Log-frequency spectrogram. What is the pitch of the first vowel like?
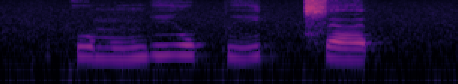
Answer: low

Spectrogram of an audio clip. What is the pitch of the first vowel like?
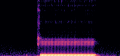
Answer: high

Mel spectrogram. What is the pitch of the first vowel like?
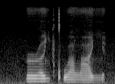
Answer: high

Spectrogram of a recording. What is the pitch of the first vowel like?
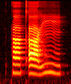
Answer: high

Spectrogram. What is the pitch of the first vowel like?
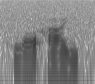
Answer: rising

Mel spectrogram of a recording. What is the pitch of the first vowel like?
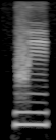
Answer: high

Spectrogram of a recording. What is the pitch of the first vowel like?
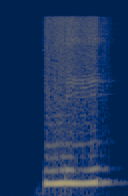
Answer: high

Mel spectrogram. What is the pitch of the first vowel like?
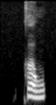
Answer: low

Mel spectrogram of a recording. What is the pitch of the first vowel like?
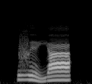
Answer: falling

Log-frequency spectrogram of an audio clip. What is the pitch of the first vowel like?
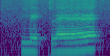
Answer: low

